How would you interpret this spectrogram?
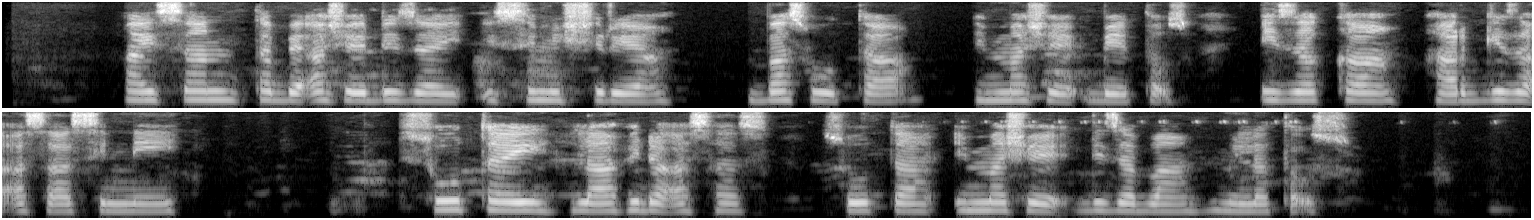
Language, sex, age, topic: Gamo, male, 18-24, government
